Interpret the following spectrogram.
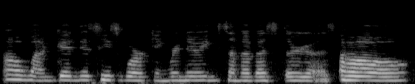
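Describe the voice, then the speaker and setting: A woman's voice: on the low side, little pitch movement, unhurried, dull audio. Teary woman chatting on a craft livestream. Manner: warm, emotional, reads viewer comments aloud and answers them. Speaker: craft live-stream host. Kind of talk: casual live-stream chat with viewers.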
